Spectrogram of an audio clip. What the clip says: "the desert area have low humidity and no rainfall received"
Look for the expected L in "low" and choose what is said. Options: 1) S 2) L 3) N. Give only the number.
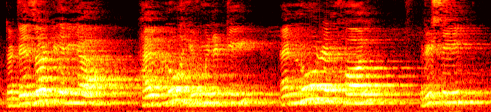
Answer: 3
